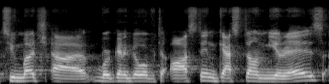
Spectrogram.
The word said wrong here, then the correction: Mieres: led the way for Toronto. Is he even French? Why am I pronouncing him like that? – Mieres. – Yeah. – There we go.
